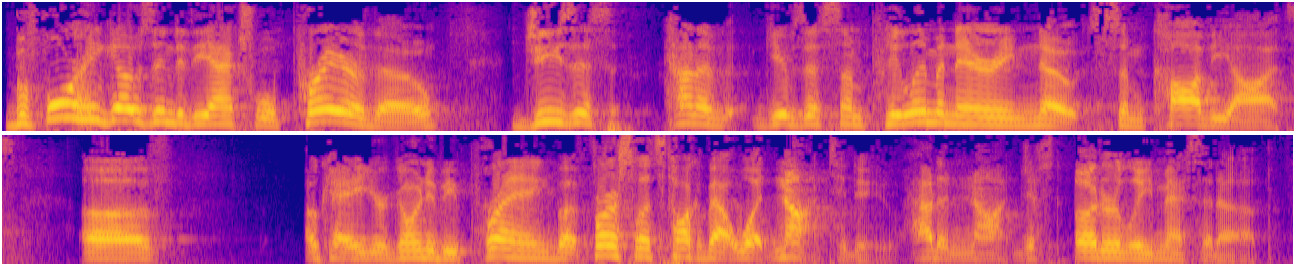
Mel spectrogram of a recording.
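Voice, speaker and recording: A man giving a sermon in a loud, carrying voice, casual and conversational with lots of "kind of". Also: a little high, expressive, normal speed. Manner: loud voice that carries; conversational, many fillers like "kind of". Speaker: preacher. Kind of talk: sermon teaching. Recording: dull lo-fi recording.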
